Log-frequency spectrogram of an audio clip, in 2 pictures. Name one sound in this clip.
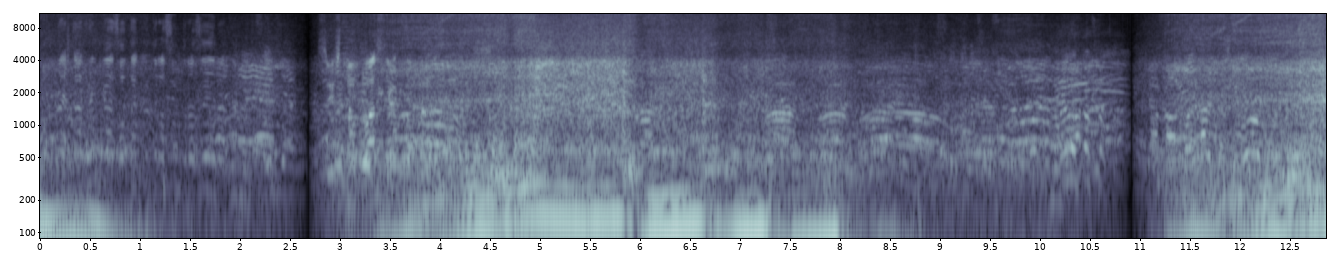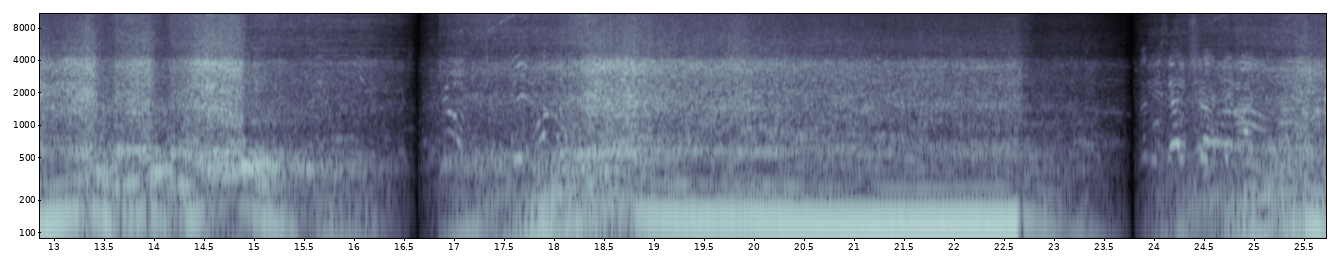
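An engine revs hard again and again, rising and falling in pitch.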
